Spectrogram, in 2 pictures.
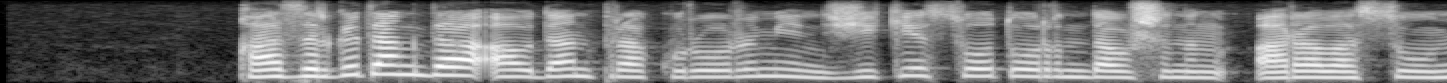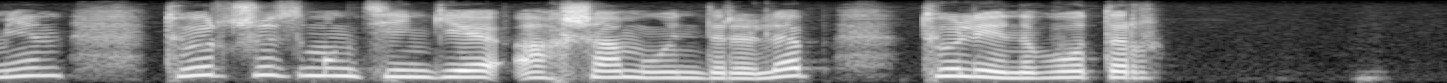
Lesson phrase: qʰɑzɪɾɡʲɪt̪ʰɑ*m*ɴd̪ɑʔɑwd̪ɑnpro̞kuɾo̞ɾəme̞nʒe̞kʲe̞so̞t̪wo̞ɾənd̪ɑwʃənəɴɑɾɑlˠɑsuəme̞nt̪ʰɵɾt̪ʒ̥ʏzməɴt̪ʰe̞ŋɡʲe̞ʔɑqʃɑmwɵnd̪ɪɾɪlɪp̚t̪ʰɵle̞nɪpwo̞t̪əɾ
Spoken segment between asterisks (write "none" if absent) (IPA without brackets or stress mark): none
